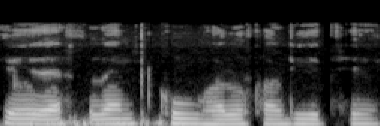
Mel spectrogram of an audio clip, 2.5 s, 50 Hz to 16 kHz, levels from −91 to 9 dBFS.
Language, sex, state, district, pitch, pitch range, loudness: Bengali, male, West Bengal, Malda, 135 Hz, 130-135 Hz, -17 LUFS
